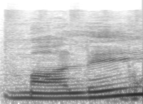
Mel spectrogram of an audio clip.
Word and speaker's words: Marlène: Alors il faut le prononcer à l'anglaise. Marlène. Pourquoi pas l'allemande? Non, non. Parce qu'elle est allemande au départ. Oui, mais elle a fait une carrière Oui, d'accord. internationale.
